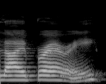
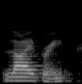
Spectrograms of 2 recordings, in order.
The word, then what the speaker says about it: library: Some people do say library, but because I'm talking about elision today, I'm just mentioning how we're turning a otherwise 3-syllable word into a 2-syllable word, library.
